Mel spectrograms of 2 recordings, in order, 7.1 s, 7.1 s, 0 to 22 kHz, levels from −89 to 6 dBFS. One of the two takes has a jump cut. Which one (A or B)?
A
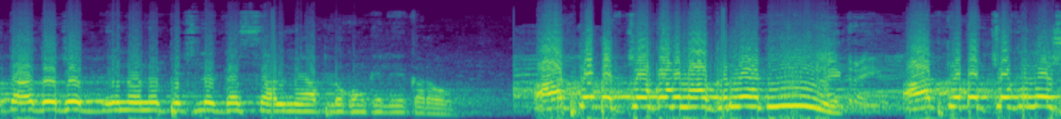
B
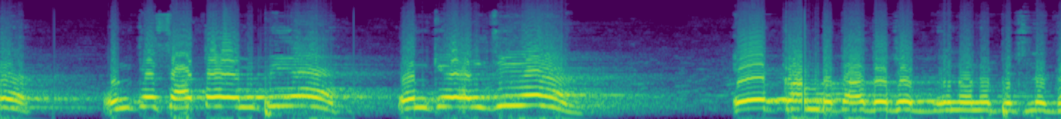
A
